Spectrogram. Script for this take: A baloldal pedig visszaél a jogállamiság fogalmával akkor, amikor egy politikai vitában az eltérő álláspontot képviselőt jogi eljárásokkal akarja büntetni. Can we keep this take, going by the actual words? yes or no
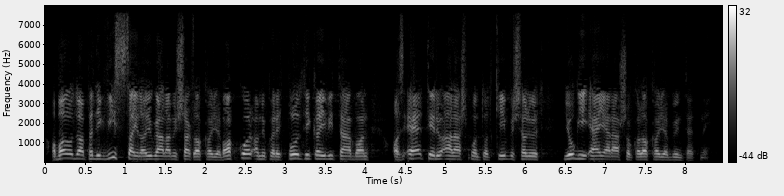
no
